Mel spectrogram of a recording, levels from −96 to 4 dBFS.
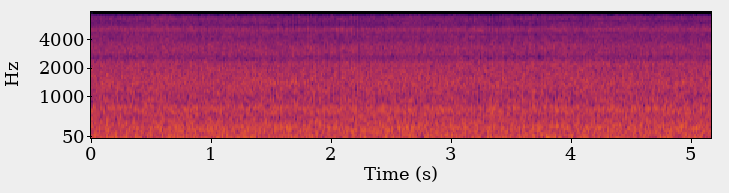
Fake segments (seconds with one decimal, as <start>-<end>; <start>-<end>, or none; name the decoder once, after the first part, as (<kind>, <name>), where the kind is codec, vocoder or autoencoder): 1.5-2.3 (vocoder, Vocos); 3.1-4.0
